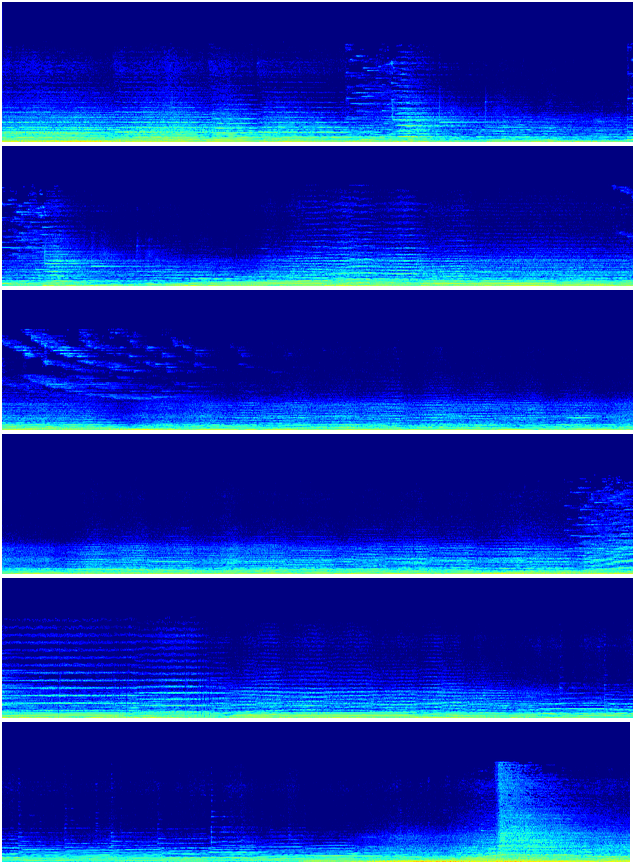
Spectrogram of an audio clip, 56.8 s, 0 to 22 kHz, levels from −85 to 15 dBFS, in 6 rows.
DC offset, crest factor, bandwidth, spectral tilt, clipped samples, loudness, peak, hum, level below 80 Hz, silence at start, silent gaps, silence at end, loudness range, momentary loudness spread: under 0.1%; 20 dB; 15 kHz; -7.5 dB/octave; under 0.1%; -29 LUFS; -8 dBFS; none; -34 dBFS; 0 s; none; 0 s; 9 LU; 12 LU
